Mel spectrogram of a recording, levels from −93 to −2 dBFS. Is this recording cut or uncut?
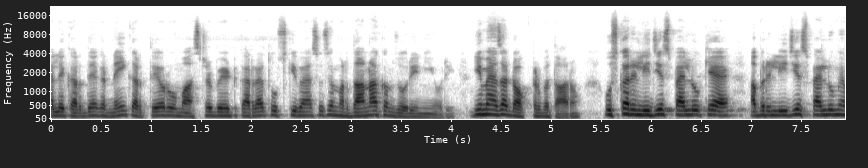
uncut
